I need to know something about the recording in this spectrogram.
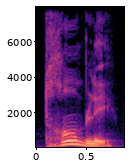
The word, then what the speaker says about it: trembler: Trembler. Okay, same thing here, nasal, EM, okay, en, trembler, okay, no pronunciation of the M, trembler.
